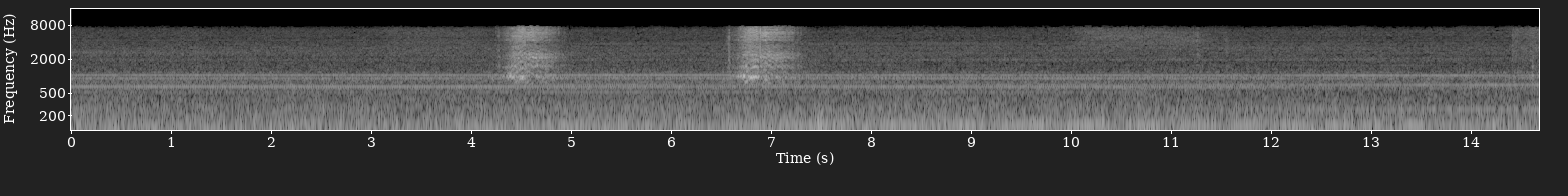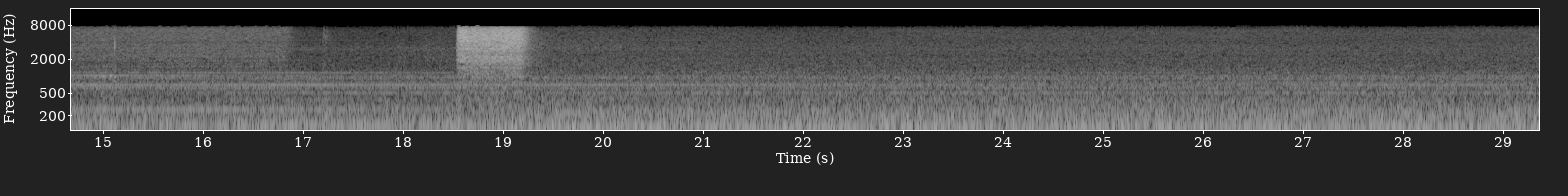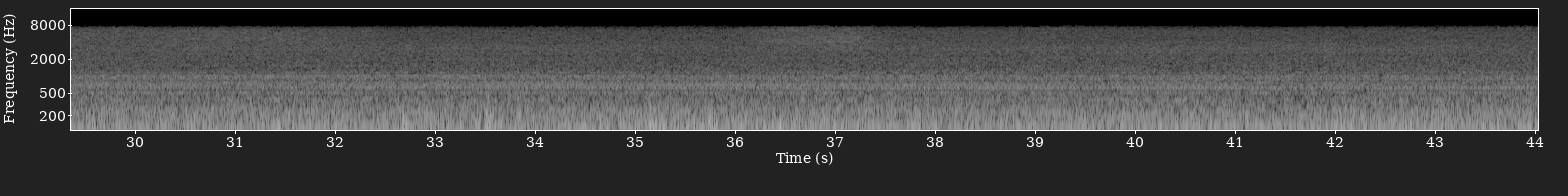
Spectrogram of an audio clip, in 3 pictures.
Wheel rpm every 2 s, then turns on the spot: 0, 0, 10, 20, 0, 0, 0, 10, 0, 0, 0, 0, 0, 0, 0, 0, 0, 0, 0, 0, 0, 0.
none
